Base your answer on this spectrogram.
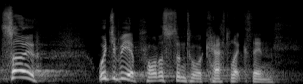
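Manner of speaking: rough, poor attempt at an Irish brogue. Telling a joke about locals in an irish pub: attempted irish accent. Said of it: "I can't do an Irish accent".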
